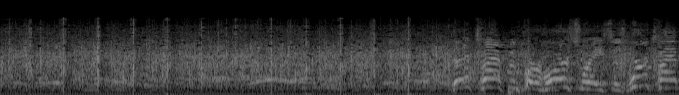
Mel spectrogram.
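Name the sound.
audience clapping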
